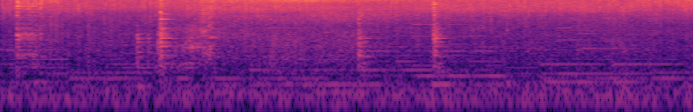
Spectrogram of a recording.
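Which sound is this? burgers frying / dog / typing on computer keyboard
burgers frying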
